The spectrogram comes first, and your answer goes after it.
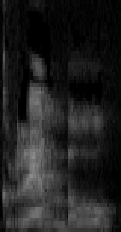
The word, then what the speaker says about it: grembo: Vola in grembo. That funny looking E is a short E sound.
